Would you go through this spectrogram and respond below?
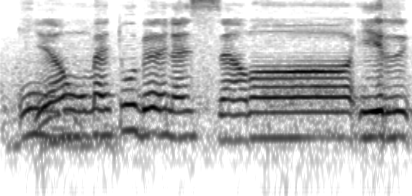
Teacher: Dia punya raw tu bunyi getaran ni kena kurang lagi.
